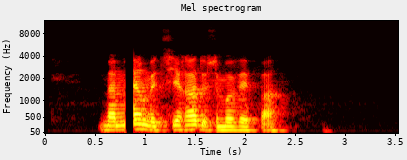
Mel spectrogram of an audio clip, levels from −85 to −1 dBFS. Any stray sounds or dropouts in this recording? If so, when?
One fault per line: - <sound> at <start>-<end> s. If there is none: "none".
- dropout at 0.8-0.9 s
